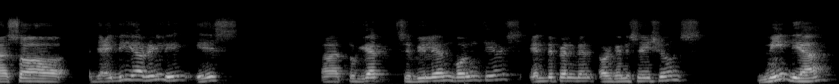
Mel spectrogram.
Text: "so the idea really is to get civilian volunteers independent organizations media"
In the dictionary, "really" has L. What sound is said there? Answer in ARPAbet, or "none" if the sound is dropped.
L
